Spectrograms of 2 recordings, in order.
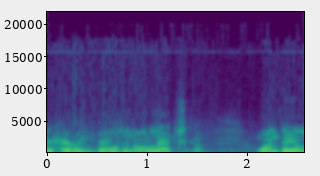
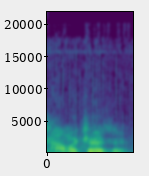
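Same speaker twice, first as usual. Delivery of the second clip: customer asking; 6 semitones higher than usual. Retold or imitated. Customer asks the price.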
